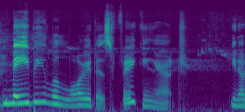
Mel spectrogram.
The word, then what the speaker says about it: Lloyd: You don't pronounce the first L. It's just Lloyd. Lloyd.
